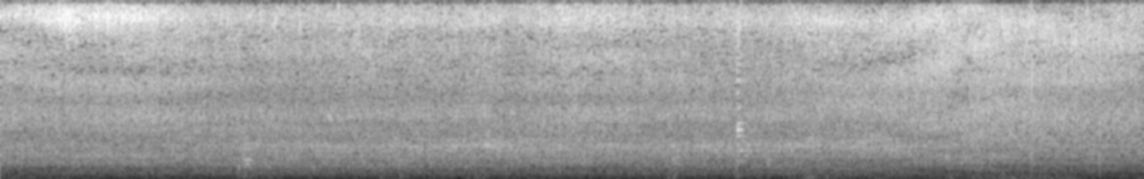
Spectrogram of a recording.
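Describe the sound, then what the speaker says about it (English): Peas and Napa cabbage sizzle in a hot pan with a steady, dense hiss of frying and steam that holds at an even level throughout, with faint clinks and no talking. "Now that my peas are heating up, I'm gonna go add some of my Napa cabbage."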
